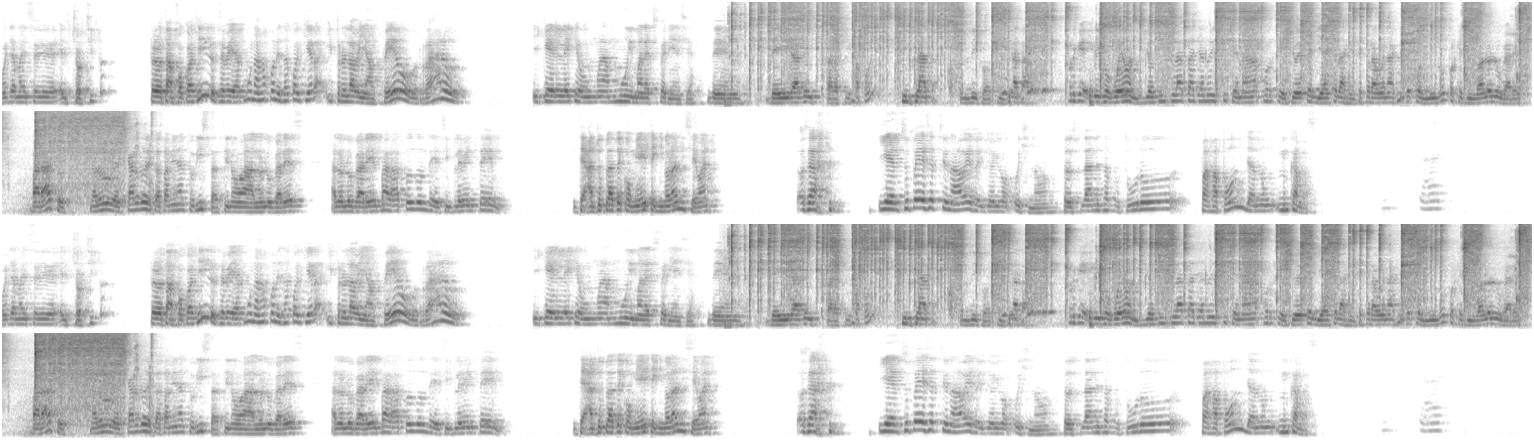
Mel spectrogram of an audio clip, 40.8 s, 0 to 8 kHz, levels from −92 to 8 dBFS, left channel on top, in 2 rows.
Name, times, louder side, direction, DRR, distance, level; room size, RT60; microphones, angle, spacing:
voice 1, 0.0-1.4 2.0-6.1 7.1-9.9 10.2-11.7 12.0-12.5 12.8-13.7 14.2-20.3 20.8-21.3 21.6-24.4 24.8-27.1 28.1-29.9 31.0-31.6 32.1-36.1 36.4-37.9, left 1 dB, 30° left, 4 dB, 1.7 m, -40 dB
sound 1, 9.6-20.5 20.8-22.4, right 10 dB, 35° right, 0.7 m, -29 dB
voice 2, 13.3-14.1 38.8-38.9 39.3-39.6, left 1 dB, 45° left, 3 dB, 5.2 m, -48 dB
27.0 x 9.4 x 3.6 m, 0.31 s
head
